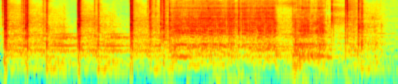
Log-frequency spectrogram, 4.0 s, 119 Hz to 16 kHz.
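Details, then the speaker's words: Abandoned Cadillac 331 V8: uneven cranking with scattered sharp pops and ragged catches that never settle into a run; misfiring, with the owner suspecting a poor starter ground through the cast exhaust manifold. "i think we need a better ground it's all pissed off because i don't have a real good ground"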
